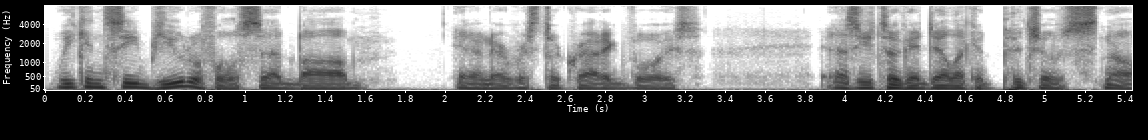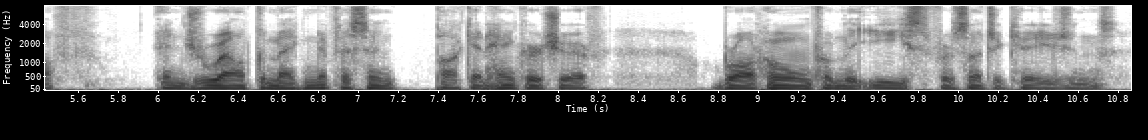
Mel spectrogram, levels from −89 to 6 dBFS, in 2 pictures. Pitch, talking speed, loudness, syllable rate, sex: 90 Hz, 180 wpm, -18 LUFS, 5.9 syllables/s, male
